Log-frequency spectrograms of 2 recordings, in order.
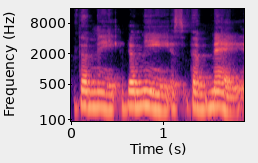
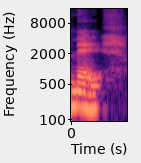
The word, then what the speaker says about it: me: to be gifted the May is what it's called. It's spelled Me, but the May, from her grandfather Enki,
